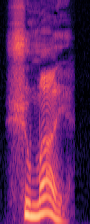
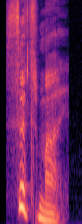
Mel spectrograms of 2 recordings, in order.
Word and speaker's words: Sut mae: It's spelled S-U-T-M-A-E and pronounced in South Wales as Shumai and in North Wales as Sitmai.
